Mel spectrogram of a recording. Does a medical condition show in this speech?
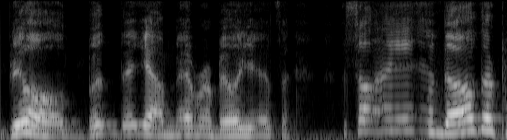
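Yes: cerebral palsy; from birth.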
